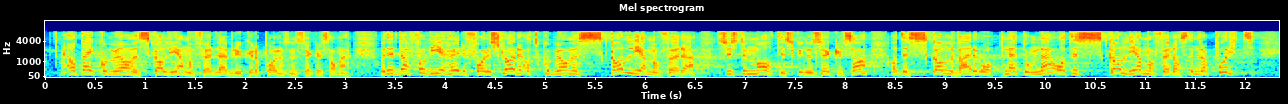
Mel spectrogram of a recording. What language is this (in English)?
Norwegian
